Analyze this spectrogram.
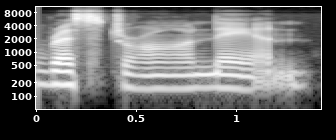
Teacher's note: you don't have to say the T and the N can connect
